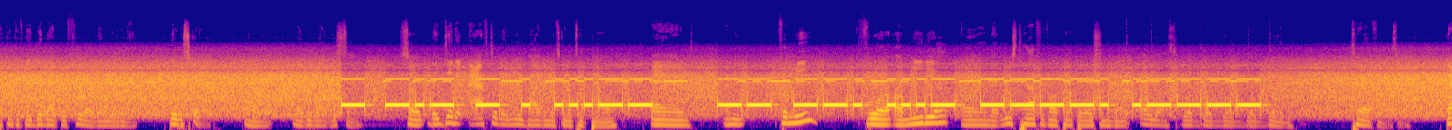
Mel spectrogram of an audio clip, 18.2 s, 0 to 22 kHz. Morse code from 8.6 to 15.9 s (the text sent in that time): MGV91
